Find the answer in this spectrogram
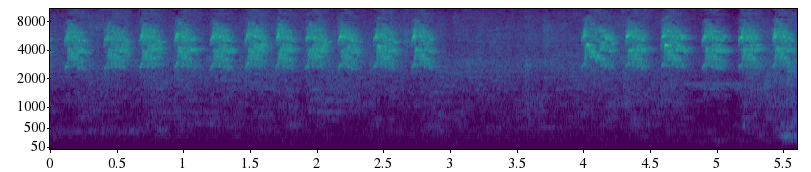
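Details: White-eye in a cage calling toward night, as it regularly does: a rapid train of harsh high chattering notes, about eleven, a one-second pause, then the same squawky series resumes.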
